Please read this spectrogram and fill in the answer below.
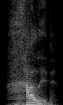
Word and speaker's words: Khalid: grow khalid um and she'd always whenever i would mention him around her she's like uh it's khalid and i was like that is not the way he says it okay it's his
